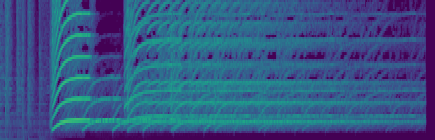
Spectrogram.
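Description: Afro house DJ mix: the beat with its kick drum runs for about the first second, then drops out and gives way to an electronic effect of rising tones that glide up and hold, repeating over and over with echo. The effect is loudest as it comes in and slowly fades.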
